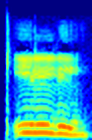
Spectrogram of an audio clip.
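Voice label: "kiil" ergative, Archi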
